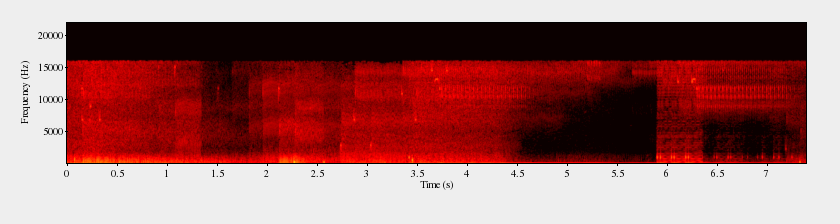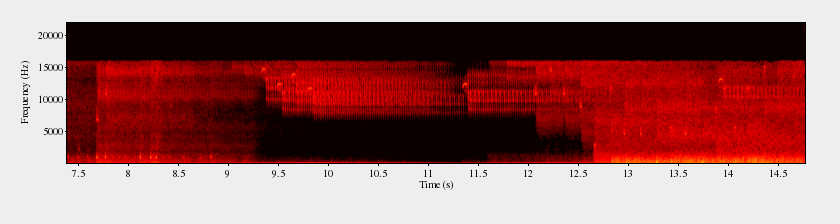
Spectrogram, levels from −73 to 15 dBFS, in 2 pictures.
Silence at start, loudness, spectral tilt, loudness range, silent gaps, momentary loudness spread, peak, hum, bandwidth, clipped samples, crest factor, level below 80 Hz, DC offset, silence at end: 0 s; -31 LUFS; -4 dB/octave; 7 LU; none; 14 LU; -8 dBFS; none; 16.5 kHz; under 0.1%; 22 dB; -44 dBFS; 1%; 0 s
